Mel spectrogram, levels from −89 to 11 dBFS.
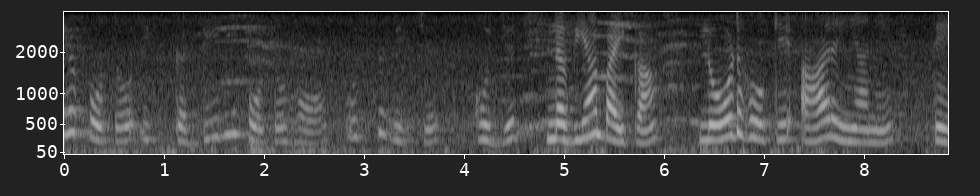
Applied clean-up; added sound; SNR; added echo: none; none; none; none.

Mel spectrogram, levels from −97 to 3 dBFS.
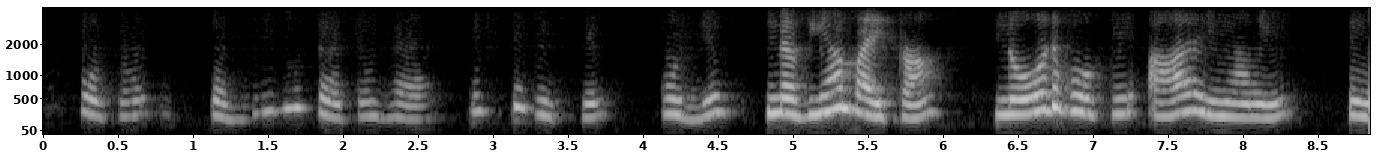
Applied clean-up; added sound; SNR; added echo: neural mask model DeepFilterNet 3.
